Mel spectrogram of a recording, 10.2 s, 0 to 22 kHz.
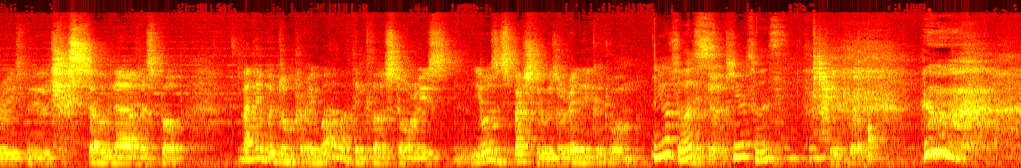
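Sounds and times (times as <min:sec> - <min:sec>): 
speech: 0:00.0 - 0:09.4
deep gasping breath with a voiced sighing edge: 0:08.3 - 0:10.2.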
